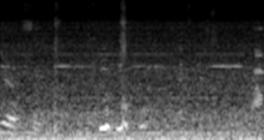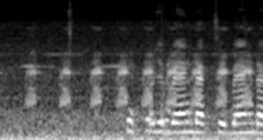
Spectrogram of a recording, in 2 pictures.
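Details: Frogs at night by a lit canal near Bitan Suspension Bridge, Taiwan, giving short, bright chirping notes repeated roughly three times a second over low background hum, with a voice speaking Bengali.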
